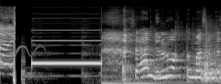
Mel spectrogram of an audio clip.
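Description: An edited-in electronic bleep: two quick chirping sweeps, then a steady high beep lasting about two-thirds of a second, cut off abruptly as talking starts about a second in.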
